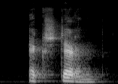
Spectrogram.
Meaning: 1. external 2. exterior
- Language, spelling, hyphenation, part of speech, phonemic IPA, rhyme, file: Dutch, extern, ex‧tern, adjective, /ɛksˈtɛrn/, -ɛrn, Nl-extern.ogg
